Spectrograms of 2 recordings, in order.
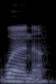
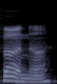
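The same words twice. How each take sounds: First: The name is said the plain English way. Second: The name is said the player's own native way. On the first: This is not how English fans say it. The speaker calls it wrong. "not Werner" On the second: This is how English fans actually say it. The speaker calls it right. "just like we say Timo Werner"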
